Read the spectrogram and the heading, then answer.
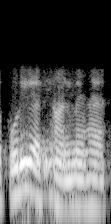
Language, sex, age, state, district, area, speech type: Hindi, male, 18-30, Bihar, Begusarai, rural, conversation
